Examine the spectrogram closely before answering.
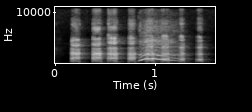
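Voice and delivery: high nervous giggle; nervous laugh. Real, not acted.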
